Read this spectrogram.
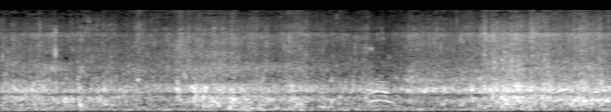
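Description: Small waves lap and wash against rocks.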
